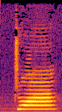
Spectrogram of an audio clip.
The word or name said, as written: zhua1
